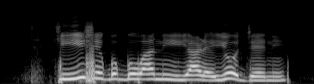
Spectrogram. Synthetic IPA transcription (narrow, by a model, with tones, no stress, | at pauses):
ki˨i˨˦ʃe˧ɡ͡bo˧ɡ͡bo˧wa˦nĩ˦i˧ja˧ɾɛ˨joː˦˨d͡ʒɛ˨˧nĩ˧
